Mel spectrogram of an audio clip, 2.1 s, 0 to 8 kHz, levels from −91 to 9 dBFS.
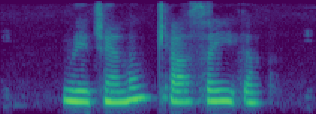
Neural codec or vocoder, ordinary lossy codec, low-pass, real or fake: codec, 24 kHz, 0.9 kbps, WavTokenizer, medium music audio release; AAC, 32 kbps; 7.2 kHz; fake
